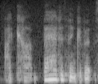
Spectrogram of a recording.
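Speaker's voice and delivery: high, hushed little protest; lightly voiced upset girl; distressed cry. A narrator's reading. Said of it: "Sophie cried".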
